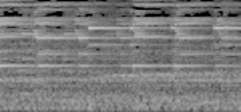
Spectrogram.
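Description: High, ringing chime tones in a piece of music, with a new note struck about every half second and each left to ring over the others.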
